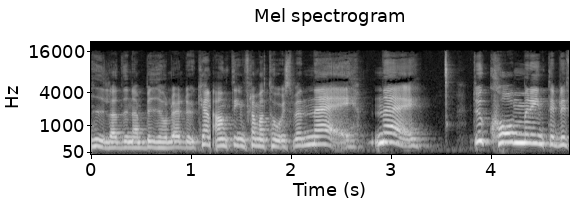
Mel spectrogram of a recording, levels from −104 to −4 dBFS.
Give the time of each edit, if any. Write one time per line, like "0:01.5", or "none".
0:01.2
